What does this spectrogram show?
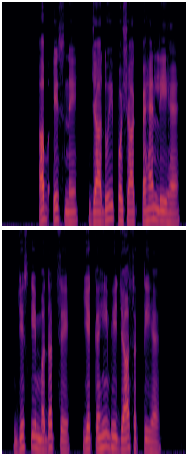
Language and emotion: Punjabi, neutral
